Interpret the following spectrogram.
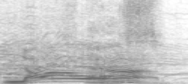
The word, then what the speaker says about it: Gnarls: Gnarls Barkley. Man. Gnarls Good guys. Barkley. Good It's a guys. soft Come G on. there. Yeah, that's what I was It's a soft G. Soft G hurts.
